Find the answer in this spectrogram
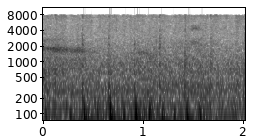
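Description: Oil paint being mixed on a palette, the tool knocking softly against the palette in a series of short taps, a few each second.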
